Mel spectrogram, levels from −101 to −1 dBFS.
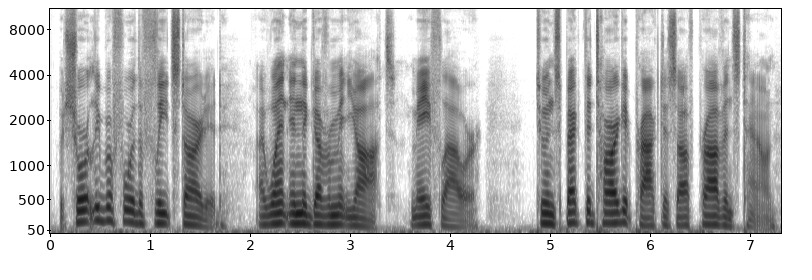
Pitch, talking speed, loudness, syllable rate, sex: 130 Hz, 165 wpm, -19 LUFS, 5.6 syllables/s, male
